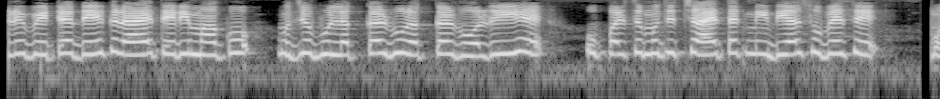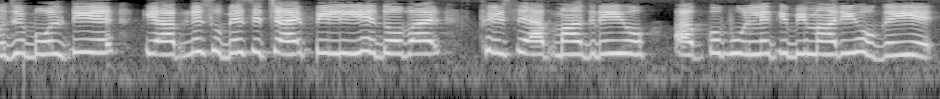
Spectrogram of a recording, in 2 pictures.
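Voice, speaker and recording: A woman plays a cranky, forgetful grandmother in a family skit. Her voice is extremely high and shrill, and she whines and accuses in every line. She makes demands in a piercing tone. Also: level tone, normal speed, dull audio. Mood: complaining. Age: over 60. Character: forgetful, stubborn old grandmother, complaining.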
